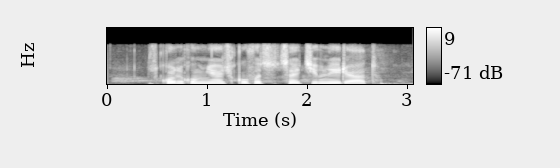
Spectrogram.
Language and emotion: Russian, neutral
